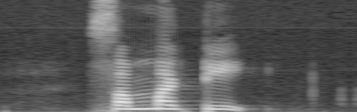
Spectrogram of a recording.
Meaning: 1. horsewhip 2. smith's large hammer, sledge
- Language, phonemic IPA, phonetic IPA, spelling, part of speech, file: Tamil, /tʃɐmːɐʈːiː/, [sɐmːɐʈːiː], சம்மட்டி, noun, Ta-சம்மட்டி.ogg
